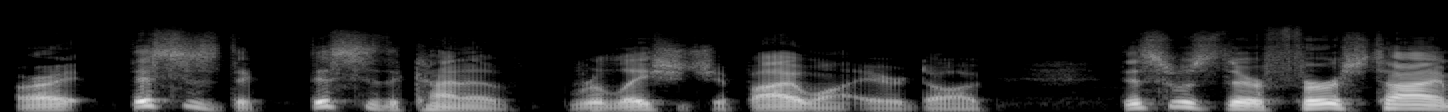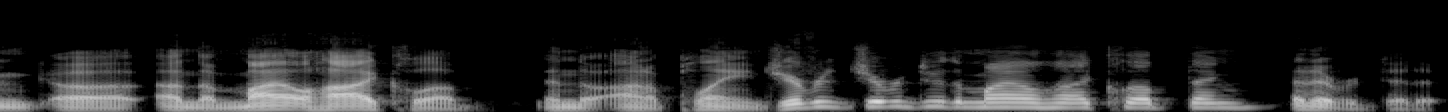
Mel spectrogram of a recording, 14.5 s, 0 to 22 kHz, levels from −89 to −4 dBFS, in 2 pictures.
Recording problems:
wrong speed and pitch; too slow and too low; 0.7 times normal speed
muffled; slightly; fading above 2.5 kHz

